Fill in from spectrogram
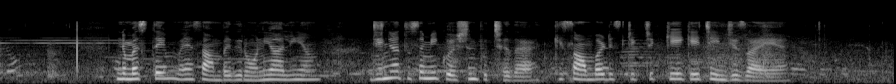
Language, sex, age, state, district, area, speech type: Dogri, female, 18-30, Jammu and Kashmir, Samba, urban, spontaneous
